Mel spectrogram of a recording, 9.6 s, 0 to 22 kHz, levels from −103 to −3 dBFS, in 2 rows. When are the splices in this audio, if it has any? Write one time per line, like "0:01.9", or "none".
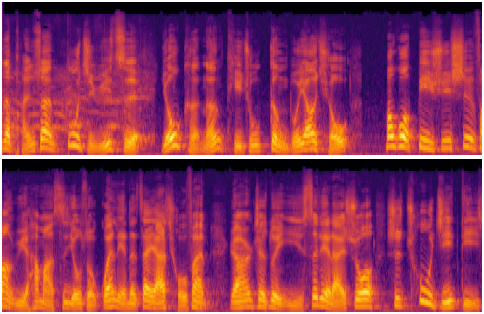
none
